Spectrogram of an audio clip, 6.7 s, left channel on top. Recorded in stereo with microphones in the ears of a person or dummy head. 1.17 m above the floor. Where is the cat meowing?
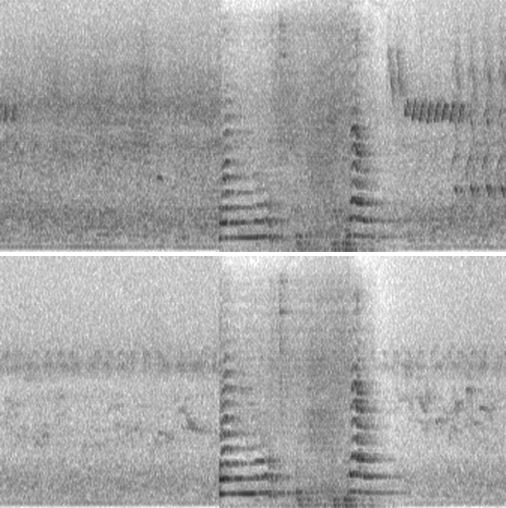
25° right (ahead or behind), 0.6 m; by 5.0 s 70° left (ahead or behind), 1.4 m.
